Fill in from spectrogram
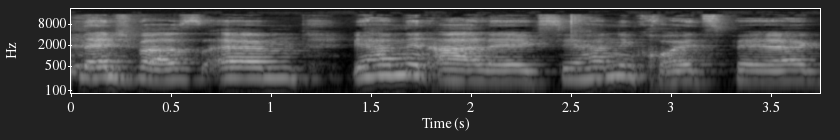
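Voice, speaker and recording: Pitched fairly high, a woman talks in a plain, everyday voice with ordinary pitch variation. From Germany, Nordheim. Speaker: podcast host. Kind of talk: casual chat. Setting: in person at a home in Kassel.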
